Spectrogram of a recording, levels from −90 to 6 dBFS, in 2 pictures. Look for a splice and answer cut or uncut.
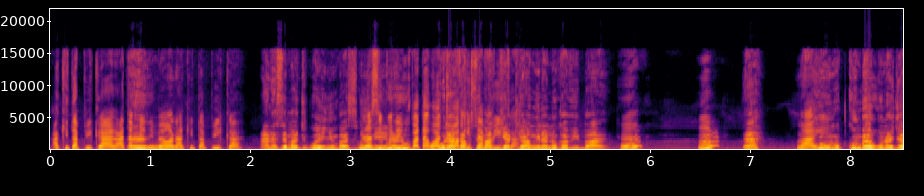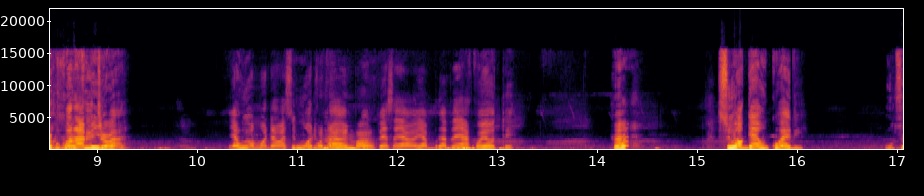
uncut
